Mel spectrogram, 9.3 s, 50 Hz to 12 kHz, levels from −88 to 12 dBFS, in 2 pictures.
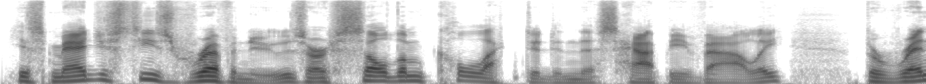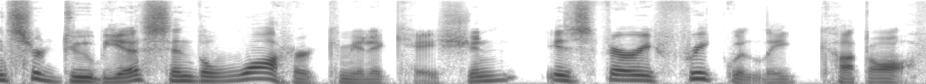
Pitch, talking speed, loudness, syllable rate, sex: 120 Hz, 150 wpm, -22 LUFS, 5.0 syllables/s, male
